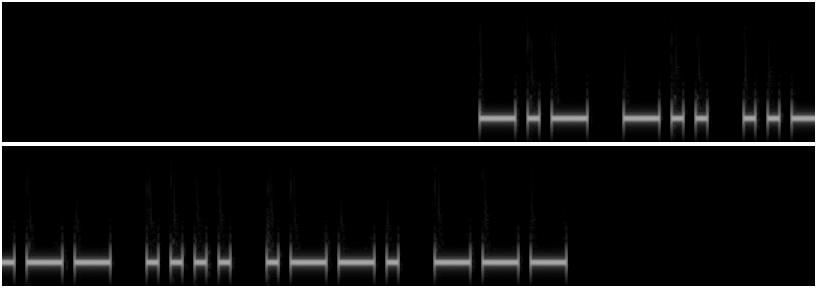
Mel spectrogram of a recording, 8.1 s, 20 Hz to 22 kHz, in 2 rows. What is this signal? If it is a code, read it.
Morse code, heard as a keyed tone, about 20 wpm, 700 Hz. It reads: KD2HPO
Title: USA Call Signs - 6 Characters - Repeated 2x - 20wpm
